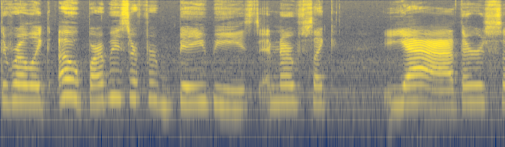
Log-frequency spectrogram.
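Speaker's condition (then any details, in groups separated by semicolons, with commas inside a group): Friedreich's ataxia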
